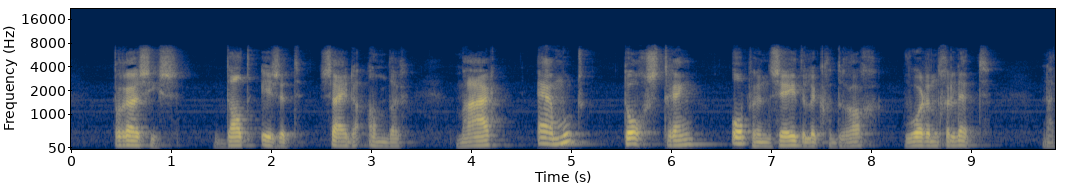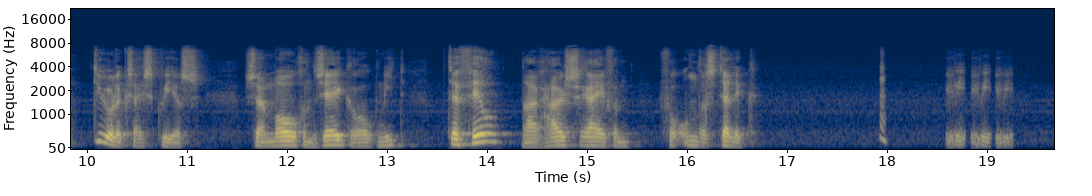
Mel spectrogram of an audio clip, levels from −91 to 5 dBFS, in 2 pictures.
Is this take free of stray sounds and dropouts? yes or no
no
